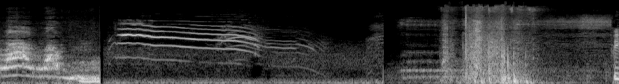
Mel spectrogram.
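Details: Domestic cat giving one drawn-out, harmonic meow that slides downward at its end. Before it there is a brief burst of mixed sound, and after it come noisy thumps and rustling.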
